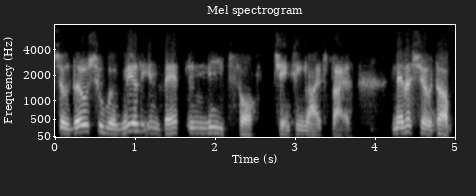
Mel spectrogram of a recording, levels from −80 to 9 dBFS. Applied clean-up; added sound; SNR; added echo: neural mask model Resemble Enhance denoiser.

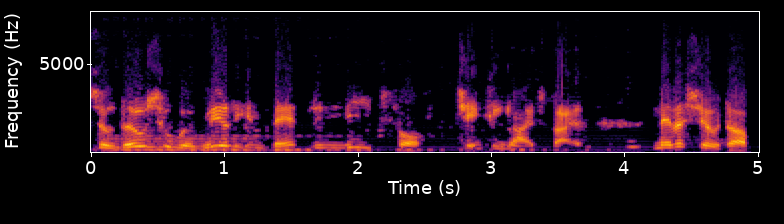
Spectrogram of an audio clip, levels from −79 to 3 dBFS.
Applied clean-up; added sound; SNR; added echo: classical method spectral subtraction.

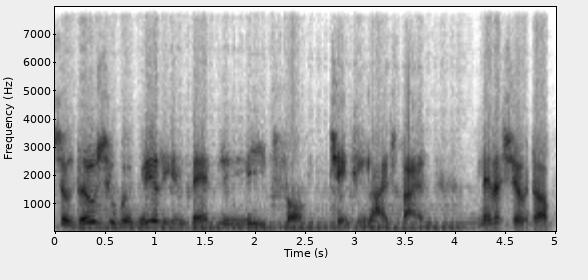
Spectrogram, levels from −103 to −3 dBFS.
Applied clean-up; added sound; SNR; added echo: neural separator model SepFormer DNS4.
